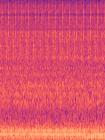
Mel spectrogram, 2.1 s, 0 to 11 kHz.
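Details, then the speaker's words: 1988 Saab 900 Turbo idling just after being brought back to running: steady low idle with a light, fast ticking from the top of the engine keeping pace with rpm; owner suspects lifter tick, fluids unchecked, exhaust leak also present. "it is making kind of a bad noise it might just be lift or tick honestly"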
